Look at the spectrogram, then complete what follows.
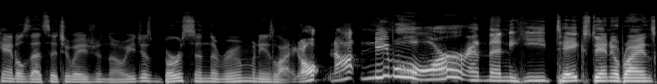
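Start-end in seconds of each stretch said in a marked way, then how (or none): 3.0-4.7 bursting in at a very high pitch. Acting out a wrestler bursting into a room: Road Warrior Hawk impression. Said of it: "That was my Road Warrior Hawk".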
